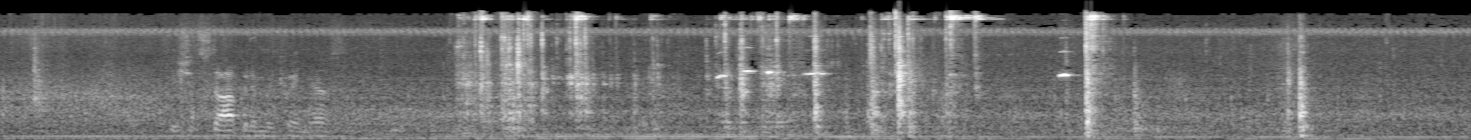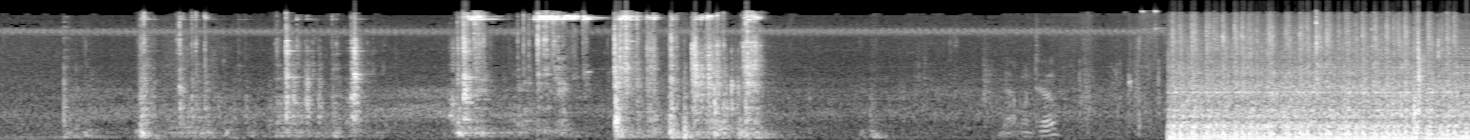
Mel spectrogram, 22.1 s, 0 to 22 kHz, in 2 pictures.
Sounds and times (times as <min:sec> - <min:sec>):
Vehicle: 0:00.0 - 0:22.0.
